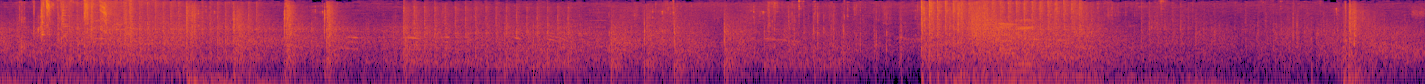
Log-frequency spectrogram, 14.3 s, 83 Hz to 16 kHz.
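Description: Pistol gunfire in the video game Battlefield 3, with rapid bursts of shots amid loud explosive battle noise and rumbling, dense and continuous, with a voice talking over parts of it.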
